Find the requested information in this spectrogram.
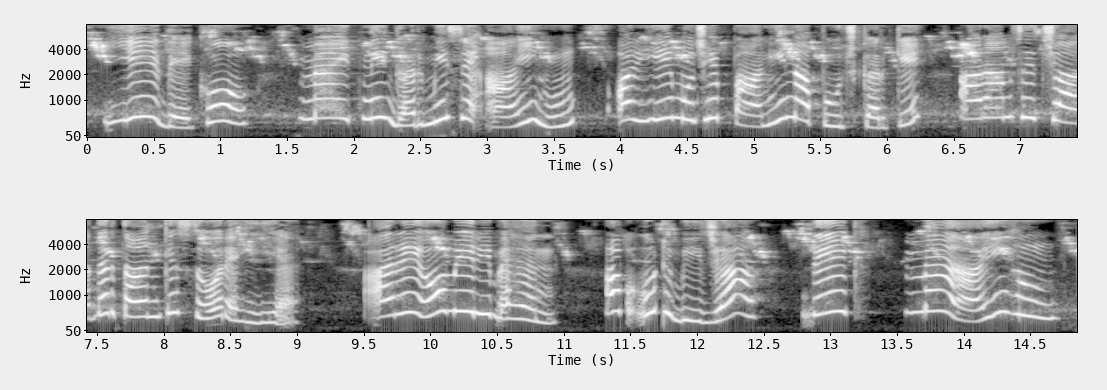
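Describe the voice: A cartoonish character voice from a woman, extremely high in pitch, at a fairly slow pace.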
